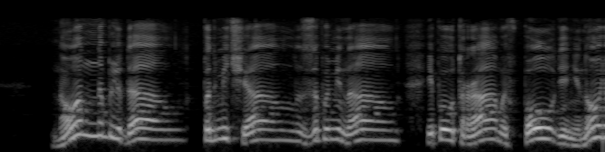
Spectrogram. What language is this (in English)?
Russian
